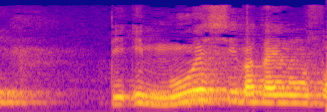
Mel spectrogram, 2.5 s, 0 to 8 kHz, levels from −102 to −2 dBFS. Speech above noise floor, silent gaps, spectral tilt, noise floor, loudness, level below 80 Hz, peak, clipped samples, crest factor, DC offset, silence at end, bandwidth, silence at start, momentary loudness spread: 34 dB; none; -8 dB/octave; -48 dBFS; -15 LUFS; -70 dBFS; 0 dBFS; under 0.1%; 16 dB; under 0.1%; 0 s; 7.2 kHz; 0 s; 14 LU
